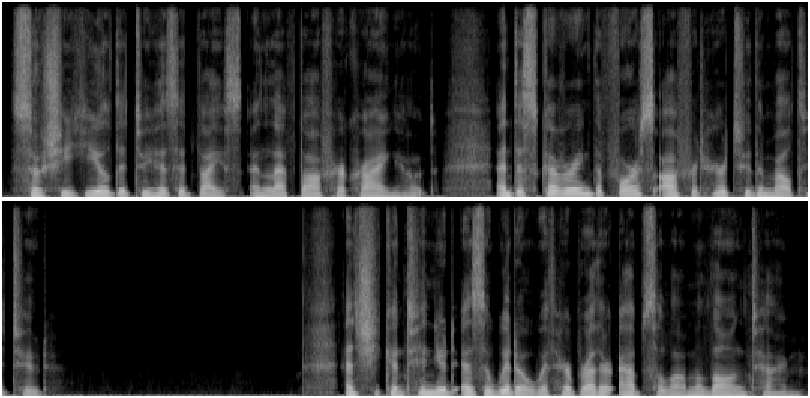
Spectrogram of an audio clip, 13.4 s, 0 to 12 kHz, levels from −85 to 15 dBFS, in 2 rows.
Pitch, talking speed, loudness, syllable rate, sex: 180 Hz, 150 wpm, -20 LUFS, 5.1 syllables/s, female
